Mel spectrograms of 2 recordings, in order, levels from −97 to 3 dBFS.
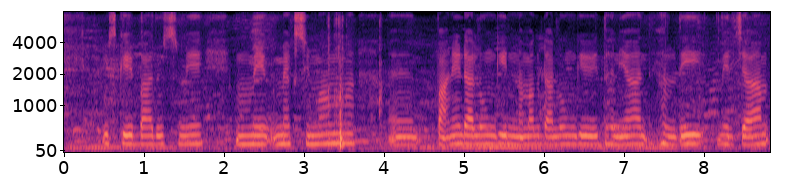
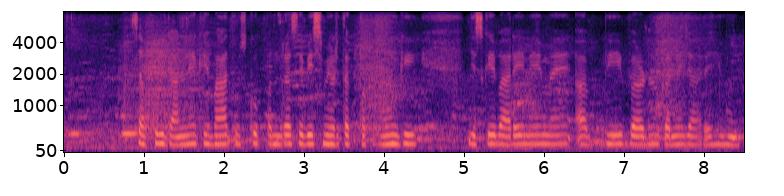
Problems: continuous background conversations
